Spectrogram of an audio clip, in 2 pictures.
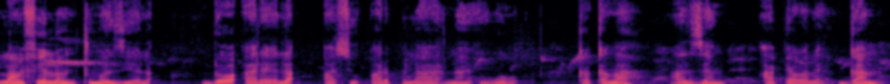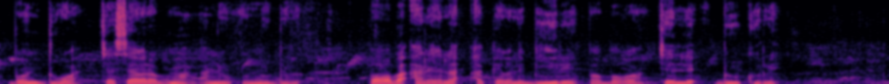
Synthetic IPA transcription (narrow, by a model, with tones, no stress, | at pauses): la˨ɱfɪ˦lo˦n˦tu˦ma˦zi˨ɛ˨la˨ | dɔː˦ʔa˨ɾɛː˨la˦ | a˨su˨k͡pa˨ɾɪ˦pɪ˨laː˨˦na˦ʔɪ˨wo˦ɣʊ˨ | ka˨ka˨ŋa˦a˨zɪ˨ŋa˨pɛ˨ɣɪ˨lɪ˨ɡa˨˦n˨bʊ˦ndʊ˨ɔ˦t͡ʃɛ˦sɛ˦ɣɪ˦ɾa˨bʊ˦ma˨a˨nɪ˦o˨nu˦du˨ɾu˦ | pɔ˦ɣɔ˦ba˦ʔa˨ɾɛː˨la˦a˨pɛ˨ɣɪ˨lɪ˨biː˦ɾɪ˦ba˨bɔ˦ɣɔ˦t͡ʃɛ˦le˦ | duː˦ku˨ɾi˦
